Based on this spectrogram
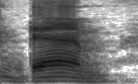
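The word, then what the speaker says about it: damn: यहाँ पे फिर से एन है लास्ट में, तो इसे क्या पढ़ेंगे, डैम, ठीक है दोस्तों।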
